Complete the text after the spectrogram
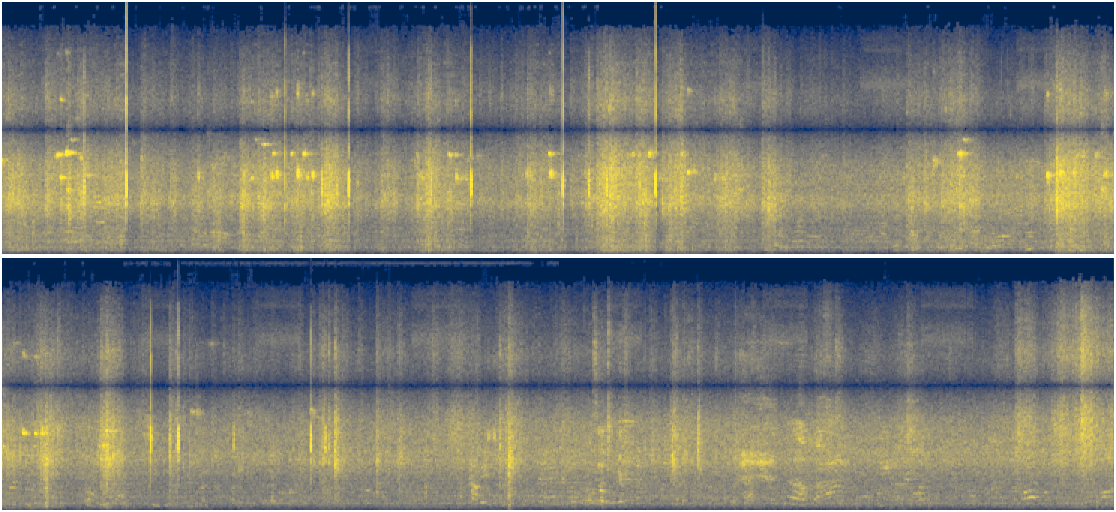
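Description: A bus engine hums steadily while driving along a road.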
